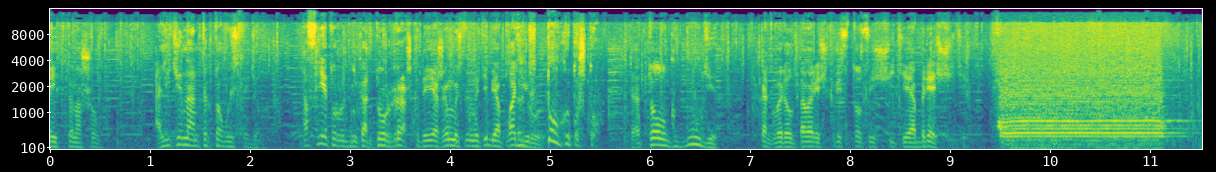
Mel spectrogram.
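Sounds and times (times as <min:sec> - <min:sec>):
speech: 0:00.0 - 0:10.1
steam train whistle as the locomotive pulls away: 0:09.5 - 0:11.5.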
